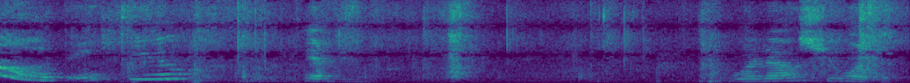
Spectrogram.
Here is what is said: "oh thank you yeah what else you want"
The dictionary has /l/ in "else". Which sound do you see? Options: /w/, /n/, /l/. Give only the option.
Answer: /l/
